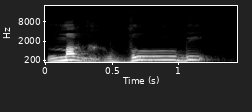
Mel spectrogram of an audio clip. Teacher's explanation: مغضوبی، تو دال بھی نہیں مغضوب، ضوا بھی نہیں ہے مغضوب، دال سے نرم ہے مغضوبی، ضوا سے سخت ہے مغضوبی، لیکن قریب ہے ضوا کے نہ کہ دال کے، حروف مستعلیہ میں سے ہے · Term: ضاد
